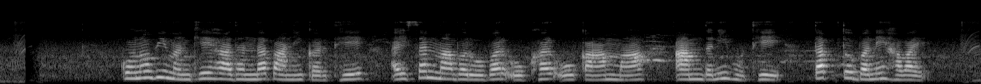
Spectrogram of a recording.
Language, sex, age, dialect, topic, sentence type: Chhattisgarhi, female, 51-55, Eastern, banking, statement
